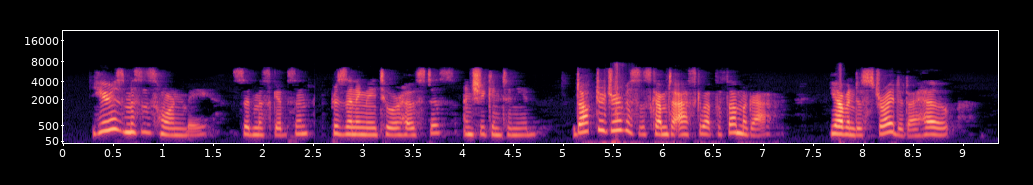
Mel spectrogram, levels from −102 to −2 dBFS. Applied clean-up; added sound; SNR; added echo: none; Rattle; 18 dB; none.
